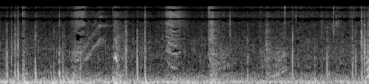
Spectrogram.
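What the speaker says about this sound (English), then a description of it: "it started to rain. Pretty bad now." Rain falls steadily outdoors on a summer day in New York, a dense close patter that is mixed with gusts of wind noise hitting the microphone.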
